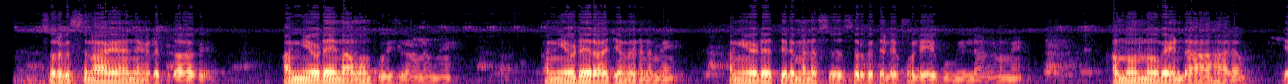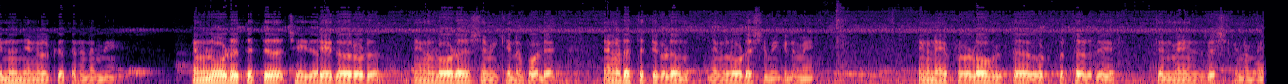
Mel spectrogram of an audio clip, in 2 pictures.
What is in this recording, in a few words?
malayalam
